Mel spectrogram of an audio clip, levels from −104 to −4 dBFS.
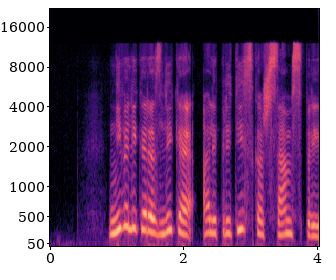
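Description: Throughout the speech, the sound is muffled and hoarse. Nothing is present above 12.2 kHz, so the top of the spectrum is cut cleanly away. The damage is plainly audible from start to finish. This is likely Opus compression running at a low rate, which fits about 16 kbps. At such rates the encoder narrows its bandwidth and moves to its hybrid speech mode. That mode codes the lower band with SILK, giving the hoarse, dulled character heard here.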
